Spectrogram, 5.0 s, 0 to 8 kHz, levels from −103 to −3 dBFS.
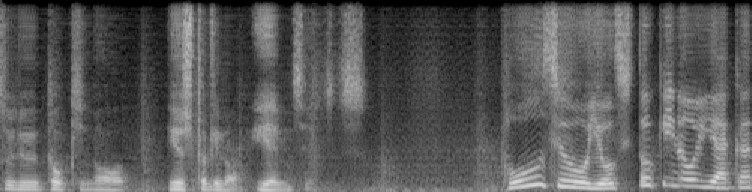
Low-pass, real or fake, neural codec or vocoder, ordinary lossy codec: none; fake; codec, 16 kHz, about 1 kbps, DyCAST, with the encoder's durations; none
